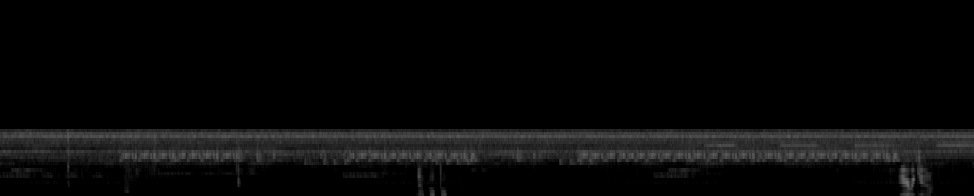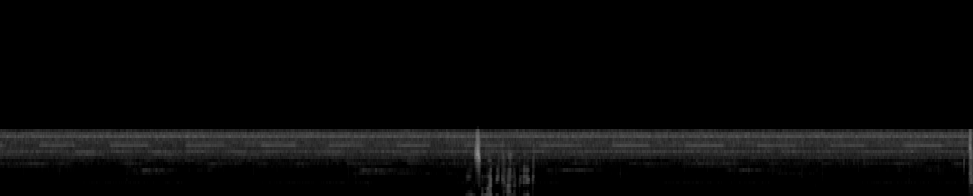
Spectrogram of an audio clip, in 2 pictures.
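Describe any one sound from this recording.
A man talks quietly and briefly close to a microphone.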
